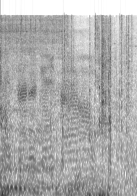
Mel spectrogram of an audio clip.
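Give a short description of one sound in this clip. Electricity crackles and sparks.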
